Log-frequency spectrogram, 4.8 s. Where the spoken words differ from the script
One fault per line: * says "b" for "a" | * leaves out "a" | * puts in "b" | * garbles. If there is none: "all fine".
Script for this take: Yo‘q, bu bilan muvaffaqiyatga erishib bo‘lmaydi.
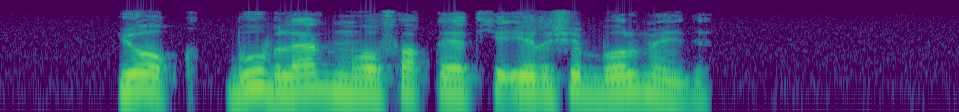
all fine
